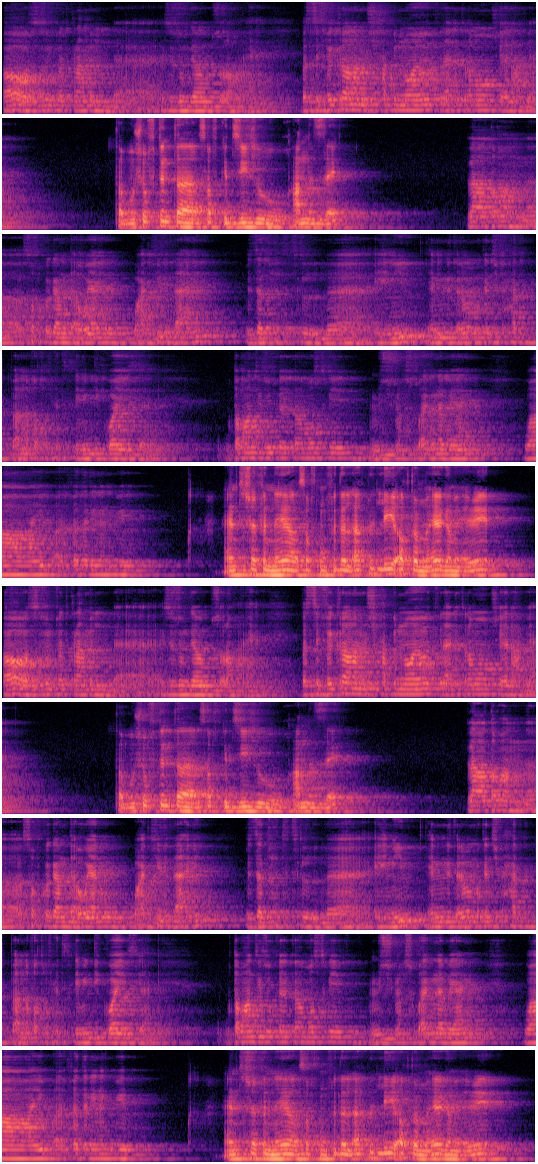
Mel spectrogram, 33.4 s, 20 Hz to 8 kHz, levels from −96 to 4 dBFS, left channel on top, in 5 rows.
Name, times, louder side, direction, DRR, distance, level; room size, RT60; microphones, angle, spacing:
voice 1, 0.0-6.8 12.5-15.9 16.4-21.9 22.8-28.3, right 2 dB, 45° right, 5.1 m, -32 dB
voice 2, 8.1-11.0 29.5-32.8, left 2 dB, 50° left, 1.6 m, -20 dB
27.5 x 22.0 x 6.8 m
head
